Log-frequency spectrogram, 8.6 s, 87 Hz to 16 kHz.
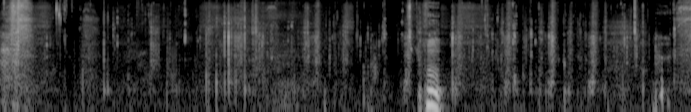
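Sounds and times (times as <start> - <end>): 
crunchy chewing of food with mouth noises: 0.5 - 8.6
speech: 5.3 - 5.7.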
